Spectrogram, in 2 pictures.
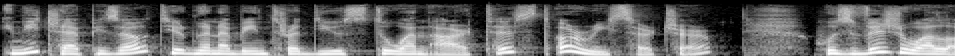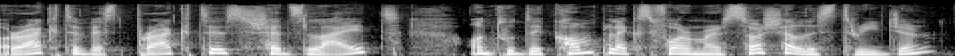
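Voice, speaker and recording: Woman podcast host, measured scripted delivery, dry close sound, mid pitch. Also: darkish tone, no echo. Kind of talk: scripted podcast intro, then interview questions.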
